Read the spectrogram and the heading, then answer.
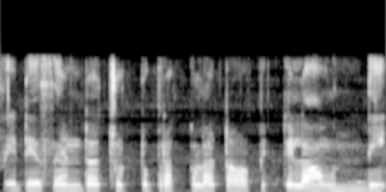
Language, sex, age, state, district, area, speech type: Telugu, female, 18-30, Andhra Pradesh, Visakhapatnam, urban, read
